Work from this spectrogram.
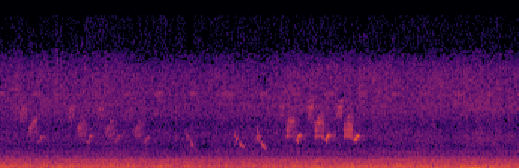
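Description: A swarm of honeybees crawls over a heavy honey-filled hive frame, their buzzing a dense, even hum with scattered higher whines from individual bees flying close by.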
